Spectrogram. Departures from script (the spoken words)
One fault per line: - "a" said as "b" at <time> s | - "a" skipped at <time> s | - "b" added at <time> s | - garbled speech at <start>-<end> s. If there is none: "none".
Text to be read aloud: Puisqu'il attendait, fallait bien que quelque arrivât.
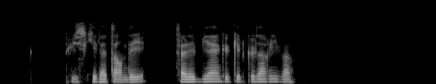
none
